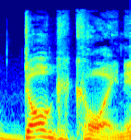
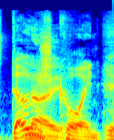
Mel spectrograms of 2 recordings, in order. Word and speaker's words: Dogecoin: Yes, it's not Dogcoin. It's Dogecoin.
